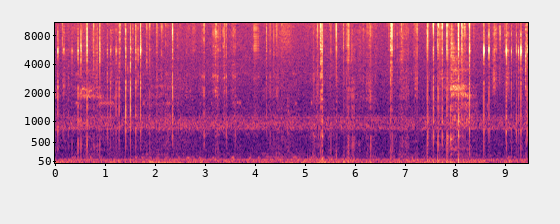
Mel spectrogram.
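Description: A plastic face moisturizer jar, not glass, is tapped and scratched by fingertips. Many quick, dry clicks and scratchy sweeps with almost no ring sit over a steady low hum, all at a quiet level.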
